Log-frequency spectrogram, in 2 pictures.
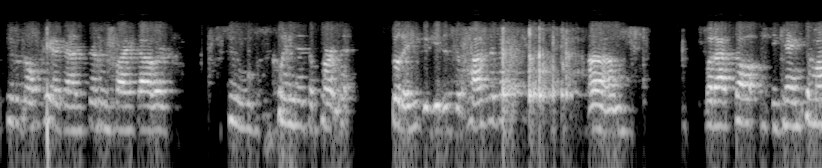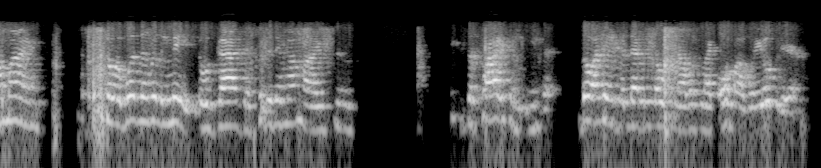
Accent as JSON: {"language": "English", "town": "Cleveland", "region": "Ohio", "country": "United States"}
